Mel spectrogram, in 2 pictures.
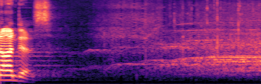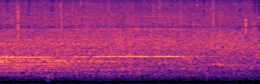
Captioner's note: attendees cheering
